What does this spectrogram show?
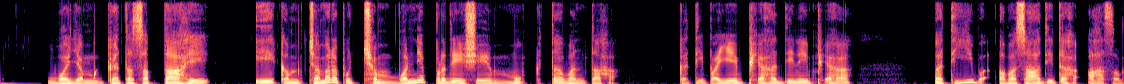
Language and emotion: Sanskrit, sad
